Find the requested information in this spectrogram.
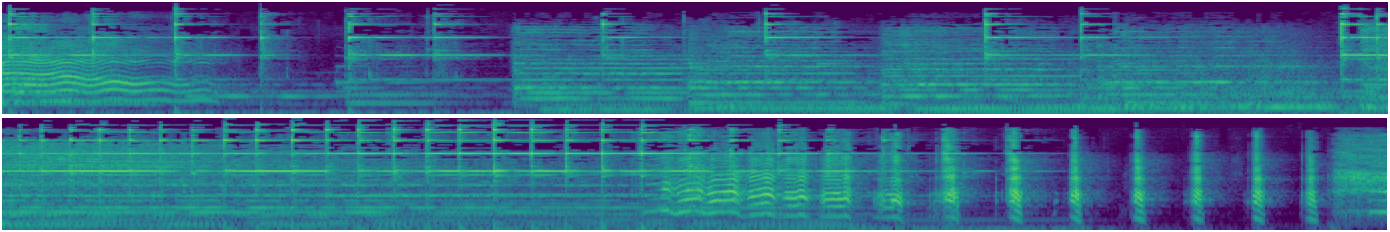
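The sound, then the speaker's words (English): A bell dings over and over, bright and ringing, mixed with other tonal sounds, then ends in a quick series of sharp, evenly spaced strikes. “You don't have to wait too long. Because you can listen to ding the bell.”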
